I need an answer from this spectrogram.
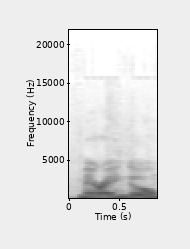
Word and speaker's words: Marengo: affair and i'm debating on getting the napoleon marengo model that's how it's pronounced I want to try and get as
